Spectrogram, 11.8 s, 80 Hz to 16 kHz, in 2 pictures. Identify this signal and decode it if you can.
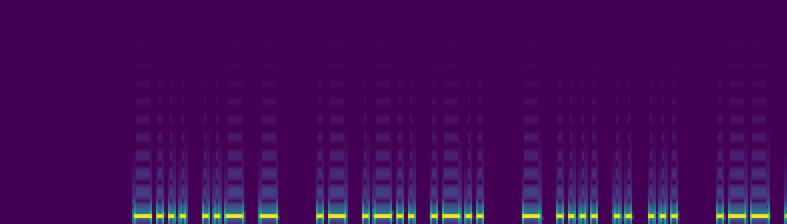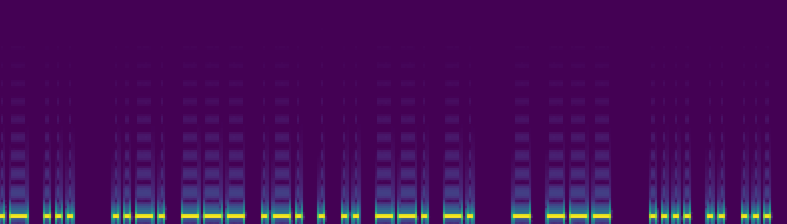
Morse code, heard as a keyed tone, about 28 wpm, 700 Hz. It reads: BUT ALL THIS WAS FOREIGN TO HIS
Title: Sentences from Top 1400 Words 28wpm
